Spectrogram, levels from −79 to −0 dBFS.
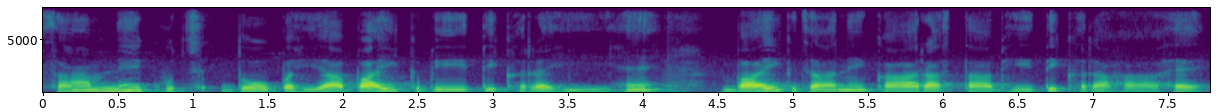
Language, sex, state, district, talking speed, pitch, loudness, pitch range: Hindi, female, Rajasthan, Jaipur, 130 wpm, 160 Hz, -19 LUFS, 155-175 Hz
